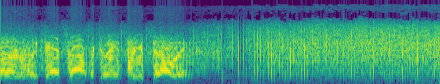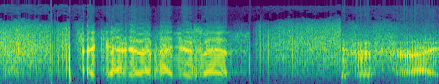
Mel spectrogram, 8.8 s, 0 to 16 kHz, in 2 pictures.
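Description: Archival Apollo 1 capsule-to-ground radio transmission: a man's voice over a narrow, hissy radio channel in two short stretches, at the start and again about five seconds in, with steady static between.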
